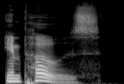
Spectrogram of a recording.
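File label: "impose", English; oxford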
